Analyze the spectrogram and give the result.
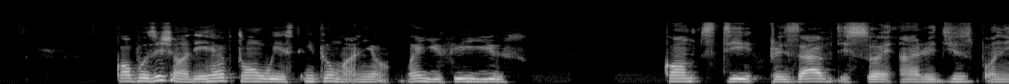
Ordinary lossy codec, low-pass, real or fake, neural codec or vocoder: none; 7.2 kHz; real; none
